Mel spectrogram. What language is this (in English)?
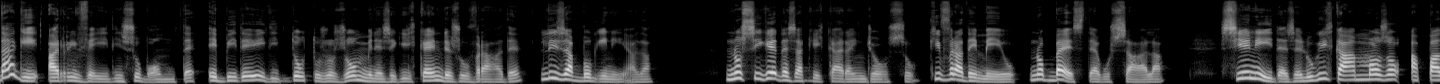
Sardinian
